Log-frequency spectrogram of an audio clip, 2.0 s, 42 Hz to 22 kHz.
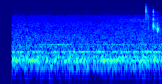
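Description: Steady low hum of a running GQF Sportsman 1502 cabinet incubator, its fans blowing inside the cabinet, with a faint click near the end.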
